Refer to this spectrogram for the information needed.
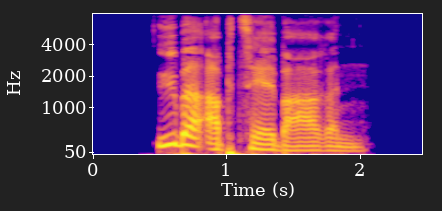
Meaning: inflection of überabzählbar: 1. strong genitive masculine/neuter singular 2. weak/mixed genitive/dative all-gender singular 3. strong/weak/mixed accusative masculine singular 4. strong dative plural
- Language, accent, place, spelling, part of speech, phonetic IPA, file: German, Germany, Berlin, überabzählbaren, adjective, [ˈyːbɐˌʔapt͡sɛːlbaːʁən], De-überabzählbaren.ogg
